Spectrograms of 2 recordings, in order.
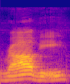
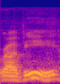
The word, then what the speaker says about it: Ravi: So we're going to see how Ravi, not Ravi, but Ravi, how he goes and adjusts to his new life at Albert Einstein Elementary.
